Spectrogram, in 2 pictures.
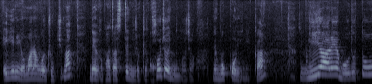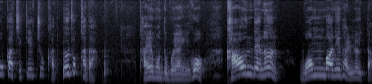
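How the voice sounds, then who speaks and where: A woman host telling viewers about a dream in a casual, animated way, cooing and exclaiming fondly as she explains. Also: lowish voice. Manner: explains with gestures and repeats phrases. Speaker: spiritual channel host.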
